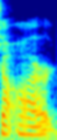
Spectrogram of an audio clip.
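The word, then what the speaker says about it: שער: It's um it's pronounced sha'ar.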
